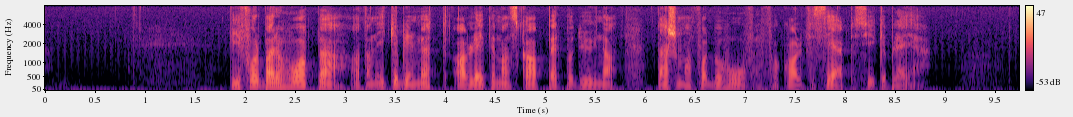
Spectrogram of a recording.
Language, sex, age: Norwegian, male, 32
